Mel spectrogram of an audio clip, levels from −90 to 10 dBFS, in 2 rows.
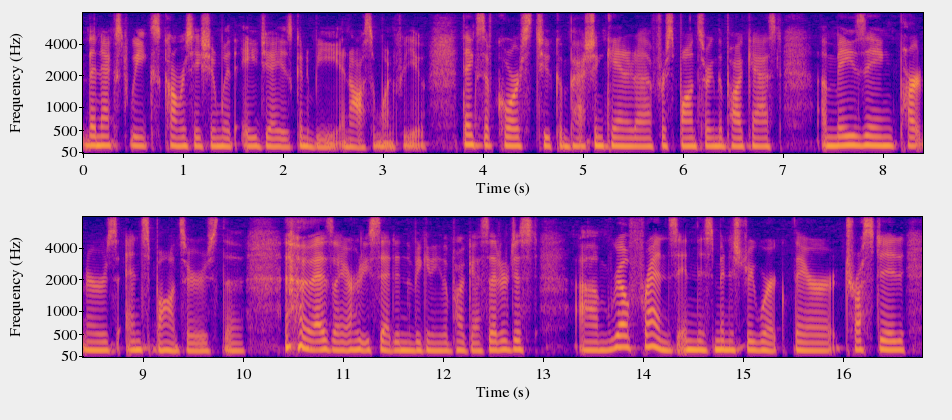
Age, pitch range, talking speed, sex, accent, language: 20-39, 175-195 Hz, 185 wpm, female, American, English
